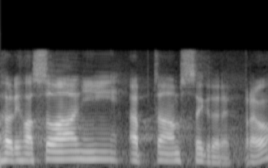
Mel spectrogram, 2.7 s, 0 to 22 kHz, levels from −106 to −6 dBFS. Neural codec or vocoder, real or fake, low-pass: codec, 16 kHz, 0.8 kbps, ZipCodec; fake; 7.2 kHz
